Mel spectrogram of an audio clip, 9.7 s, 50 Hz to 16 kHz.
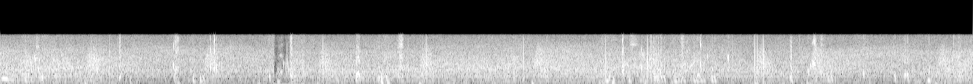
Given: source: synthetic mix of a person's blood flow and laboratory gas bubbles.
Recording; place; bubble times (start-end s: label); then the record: Doppler ultrasound of blood flow; subclavian vein
0.19-0.70 s: bubbles
0.87-1.03 s: bubbles
1.17-1.27 s: bubbles
1.70-1.82 s: bubbles
1.86-2.21 s: bubbles
2.67-2.99 s: bubbles
3.52-3.67 s: bubbles
3.75-3.93 s: bubbles
3.96-4.06 s: bubbles
4.88-4.95 s: bubbles
5.00-5.27 s: bubbles
5.43-5.52 s: bubbles
6.01-6.67 s: bubbles
6.70-7.33 s: bubbles
7.88-7.98 s: bubbles
8.05-8.39 s: bubbles
8.57-8.69 s: bubbles
8.93-9.00 s: bubbles
9.03-9.23 s: bubbles
9.25-9.35 s: bubbles
9.50-9.74 s: bubbles
From the record:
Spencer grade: 3 (all of the cardiac periods contain showers or single bubble signals, but not dominating or overriding the cardiac motion signals); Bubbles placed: anywhere in the cardiac cycle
